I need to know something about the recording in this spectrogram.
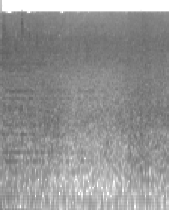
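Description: Faint, steady wash of lake-water ambience, with a low music note dying away in the first second.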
